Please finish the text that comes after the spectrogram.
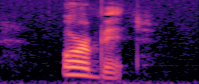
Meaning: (noun) The curved path of one object around a point or another body.: An elliptical movement of an object about a celestial object or Lagrange point, especially a periodic elliptical revolution
- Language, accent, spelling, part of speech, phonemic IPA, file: English, General American, orbit, noun / verb, /ˈɔɹ.bɪt/, En-us-orbit.ogg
